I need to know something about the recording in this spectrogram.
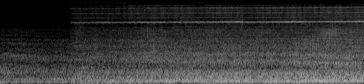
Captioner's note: whirring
